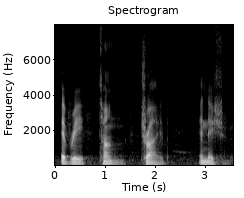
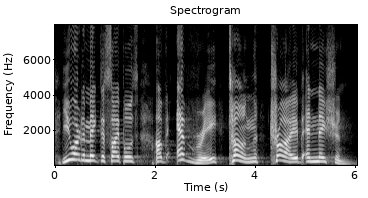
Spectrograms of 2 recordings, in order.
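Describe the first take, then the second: First: Tongue, tribe, and nation dropped much softer and lower; hushed. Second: Tongue, tribe, and nation called out higher; fervent proclamation. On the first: Pastor closing the point to his church, hushed and low. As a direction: let the list sink to a near hush. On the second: Pastor proclaiming the mission to his church, fervent call. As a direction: ring out each word of the list. Fervent list, then hushed repeat. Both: Acted.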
